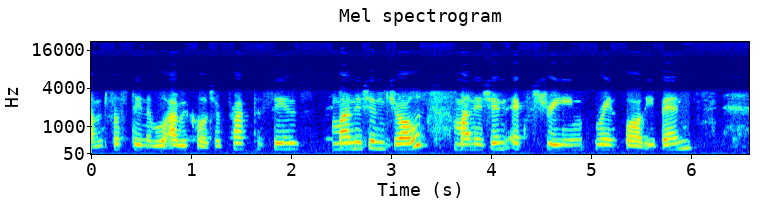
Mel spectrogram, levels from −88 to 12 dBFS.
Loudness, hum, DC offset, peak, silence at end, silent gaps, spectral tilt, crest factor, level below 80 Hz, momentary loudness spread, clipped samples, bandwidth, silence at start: -23 LUFS; none; under 0.1%; -4 dBFS; 0.05 s; none; -4.5 dB/octave; 20 dB; -68 dBFS; 12 LU; under 0.1%; over 20 kHz; 0 s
